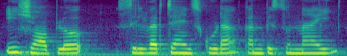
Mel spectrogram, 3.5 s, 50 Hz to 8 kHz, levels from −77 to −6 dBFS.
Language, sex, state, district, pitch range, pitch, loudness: Telugu, female, Telangana, Mahabubabad, 220-230 Hz, 225 Hz, -16 LUFS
